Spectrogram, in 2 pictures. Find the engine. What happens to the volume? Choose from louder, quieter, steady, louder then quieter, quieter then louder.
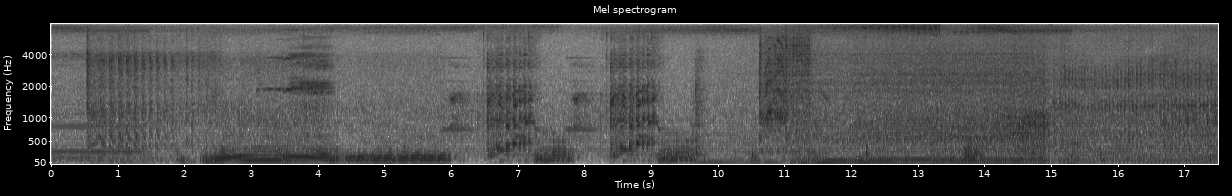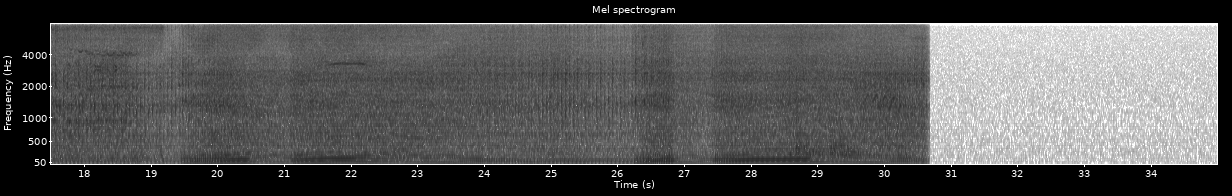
steady.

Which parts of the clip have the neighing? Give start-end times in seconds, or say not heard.
3.0-4.2, 16.6-18.9, 28.5-30.5.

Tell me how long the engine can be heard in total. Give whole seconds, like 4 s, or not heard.
31 s.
